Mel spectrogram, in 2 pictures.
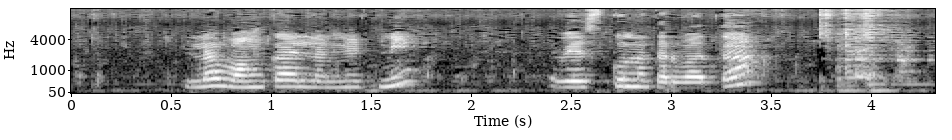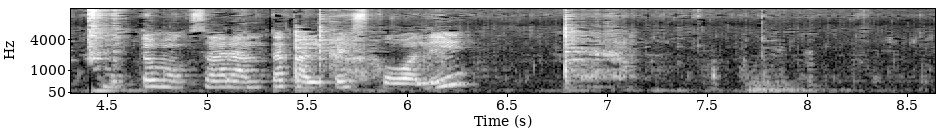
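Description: A spoon stirs a thick sauce in a pot.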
